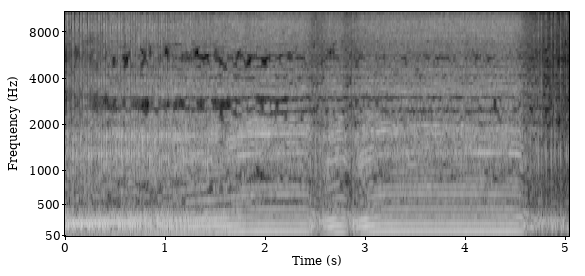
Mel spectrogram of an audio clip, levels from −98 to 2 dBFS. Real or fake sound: real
